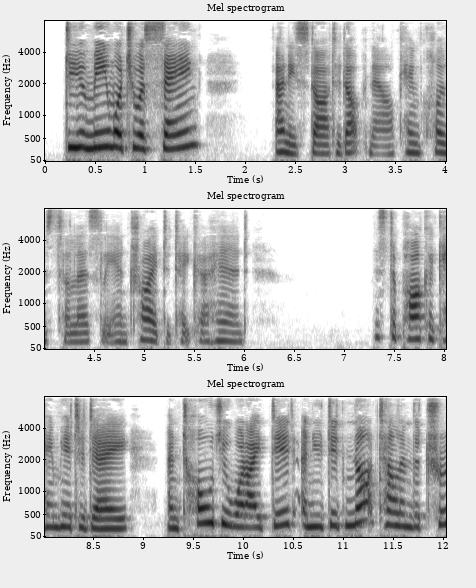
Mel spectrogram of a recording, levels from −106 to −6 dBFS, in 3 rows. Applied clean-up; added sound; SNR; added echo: none; none; none; none.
